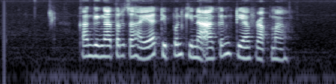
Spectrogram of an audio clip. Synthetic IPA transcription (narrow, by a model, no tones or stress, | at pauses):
kaŋɡoŋat̪ɔrt͡ʃaɦajad̪̥i̤pʊnɡ̥i̤naʔakɪnd̪̥i̤afɾak̚ma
